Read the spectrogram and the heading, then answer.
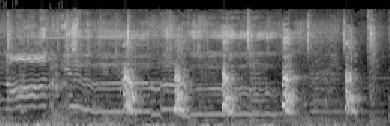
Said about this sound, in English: Um, so they do this thing called baying, which not every dog does, and it's like kind of a cross between like a bark and a howl. I'll have to play a clip of a of what that sounds like. Yeah, look up a Catahoula baying.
